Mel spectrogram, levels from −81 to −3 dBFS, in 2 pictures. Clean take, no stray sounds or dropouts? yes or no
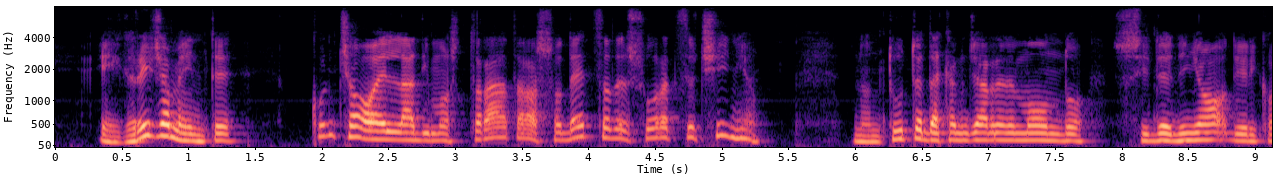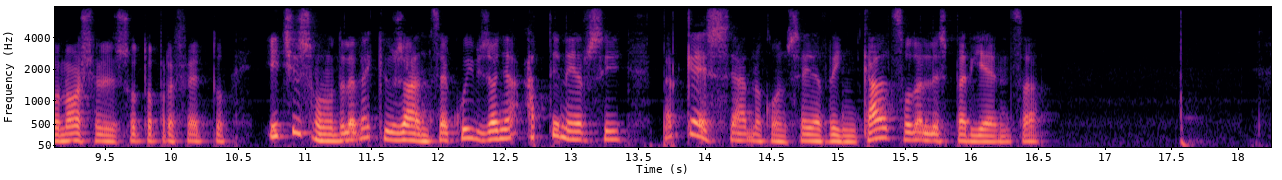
no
